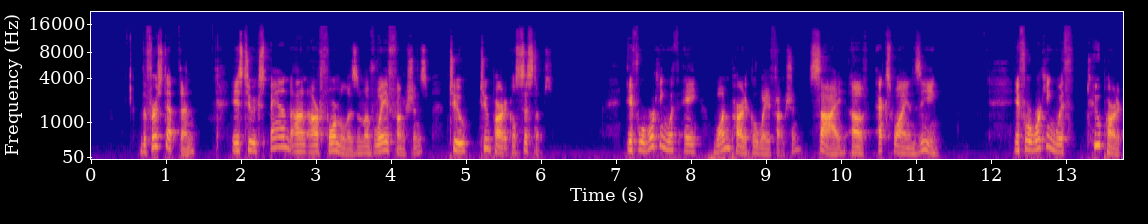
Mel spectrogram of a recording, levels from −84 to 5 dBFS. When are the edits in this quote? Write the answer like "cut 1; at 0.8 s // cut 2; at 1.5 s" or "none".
cut 1; at 8.8 s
